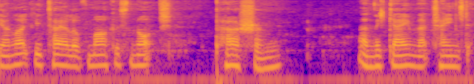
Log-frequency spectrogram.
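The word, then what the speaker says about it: Persson: remember reading somewhere that it's pronounced like passion but with an E so like passion okay so Minecraft the unlikely tale of Marcus Notch person and the game that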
